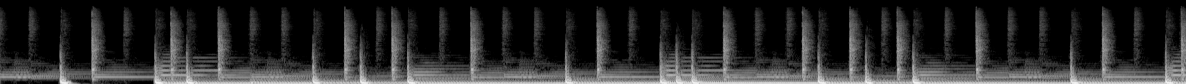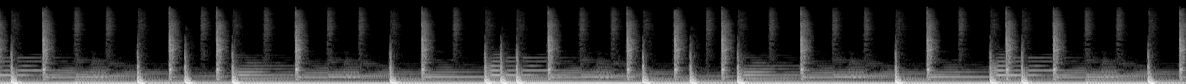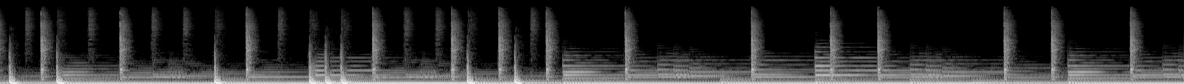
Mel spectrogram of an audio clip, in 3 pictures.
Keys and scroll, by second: 26.9 F3, 27.1 Escape.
